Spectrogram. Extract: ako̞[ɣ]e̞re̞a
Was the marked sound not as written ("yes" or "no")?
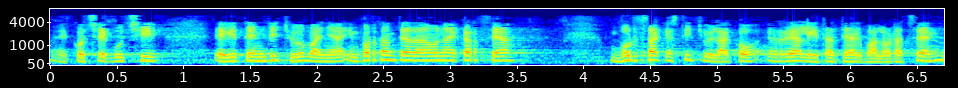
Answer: yes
